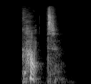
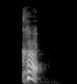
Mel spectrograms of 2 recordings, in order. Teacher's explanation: listen to the words pronounced two different ways, with the T released and the T held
